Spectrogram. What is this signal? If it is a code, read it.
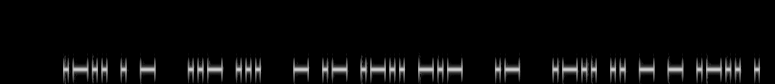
Morse code, heard as a keyed tone, about 25 wpm, 700 Hz. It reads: LET US TALK A LITTLE
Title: Sentences from Top 400 Words and Abbreviations 25wpm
